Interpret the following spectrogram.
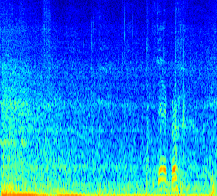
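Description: Wind buffeting the microphone in a snowstorm: a loud low rumble and rush, heaviest in the first second and a half and then easing. A short voice call cuts through about three seconds in.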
